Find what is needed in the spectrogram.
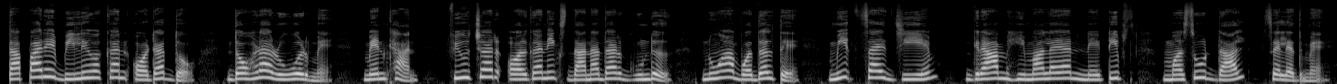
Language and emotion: Santali, neutral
